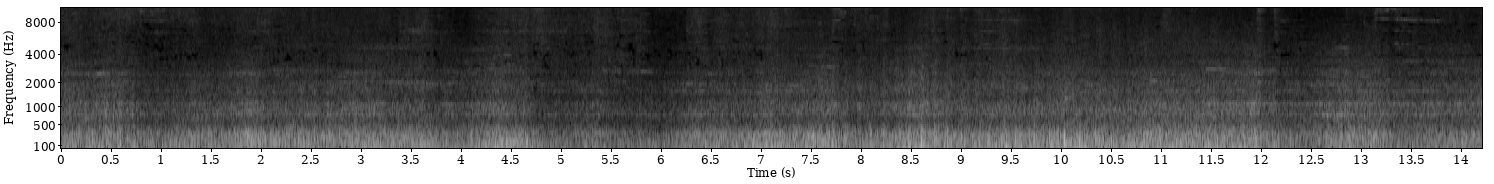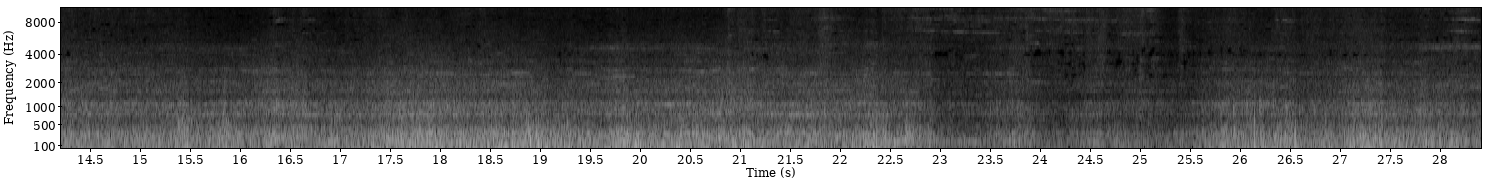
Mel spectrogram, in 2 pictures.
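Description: Double-stack intermodal freight cars rolling past at speed, their steel wheels rumbling steadily on the rails, the sound dipping briefly twice as the cars go by.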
